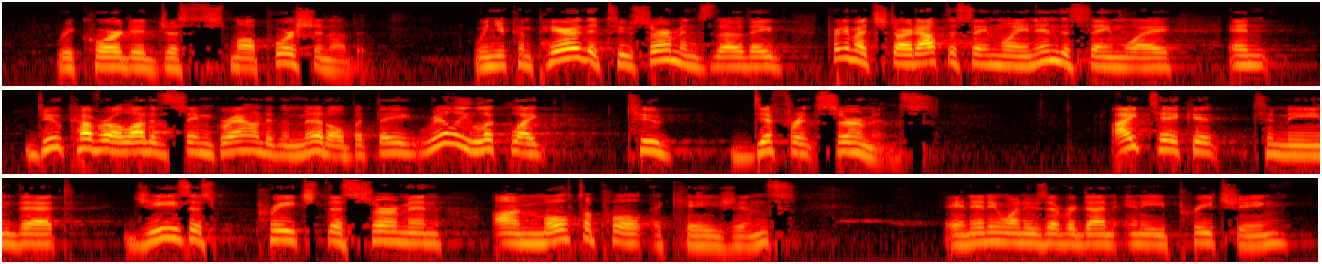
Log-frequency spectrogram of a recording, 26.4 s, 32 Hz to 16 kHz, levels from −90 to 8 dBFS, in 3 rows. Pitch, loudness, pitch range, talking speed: 150 Hz, -34 LUFS, 135-175 Hz, 155 wpm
